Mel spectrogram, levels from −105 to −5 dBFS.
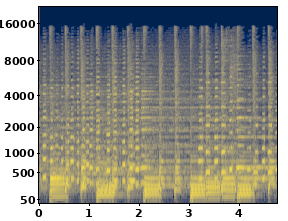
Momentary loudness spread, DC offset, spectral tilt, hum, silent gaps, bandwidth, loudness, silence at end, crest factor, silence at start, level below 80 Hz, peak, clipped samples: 6 LU; under 0.1%; -5 dB/octave; none; none; 16 kHz; -16 LUFS; 0 s; 16 dB; 0 s; -42 dBFS; -2 dBFS; under 0.1%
